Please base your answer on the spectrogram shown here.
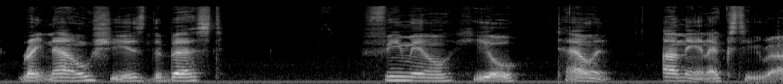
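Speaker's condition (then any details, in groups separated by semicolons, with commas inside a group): Cerebral palsy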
